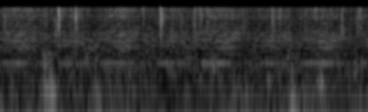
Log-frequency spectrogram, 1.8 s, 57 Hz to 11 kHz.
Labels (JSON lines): {"label": "anthrophony, boat engine", "recorder": "SoundTrap 300"}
